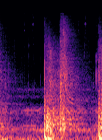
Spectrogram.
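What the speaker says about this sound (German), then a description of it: "einfach mal wüst auf alles schießen" Gunfire in the video game Overclocked: two sharp, loud blasts with ringing tails, one near the middle and another at the end, over a low game ambience with no speech.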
